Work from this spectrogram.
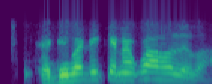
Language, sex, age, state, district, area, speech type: Assamese, male, 60+, Assam, Lakhimpur, urban, conversation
